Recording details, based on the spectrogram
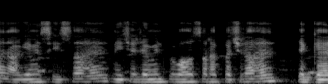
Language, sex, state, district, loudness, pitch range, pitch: Hindi, male, Bihar, Darbhanga, -30 LUFS, 115-130 Hz, 120 Hz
